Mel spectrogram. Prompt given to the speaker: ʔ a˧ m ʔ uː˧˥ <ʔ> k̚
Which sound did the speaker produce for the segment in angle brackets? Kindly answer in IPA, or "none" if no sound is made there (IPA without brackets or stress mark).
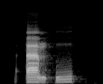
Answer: none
